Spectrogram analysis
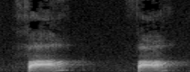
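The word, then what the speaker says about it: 罚: radical we see today this character is pronounced second tone far far that means to punish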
